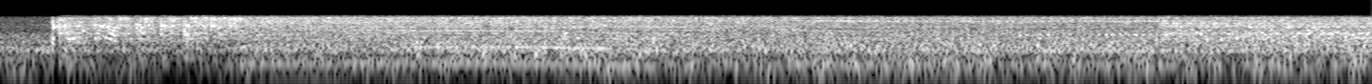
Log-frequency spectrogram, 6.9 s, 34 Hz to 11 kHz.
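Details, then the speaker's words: 2000 VW mk4 idling evenly with a steady hiss and the AC clutch engaged and the compressor turning. The AC pressure sensor had falsely reported overpressure, and refrigerant may be low. "[Music] and you can see there the ac clutch is spinning"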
